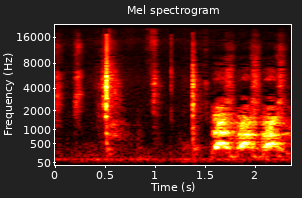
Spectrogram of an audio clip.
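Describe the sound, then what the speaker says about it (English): A dog barks in a run of three or four close, loud barks near the end, after a few faint ticks and taps. "I'm sorry if he makes your dogs bark."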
